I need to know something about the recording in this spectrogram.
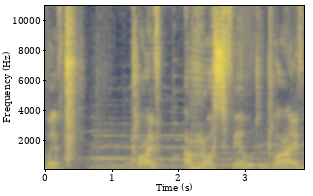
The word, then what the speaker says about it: Clive: of clive a rosfield clive not pronounced cleave some summon action yeah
